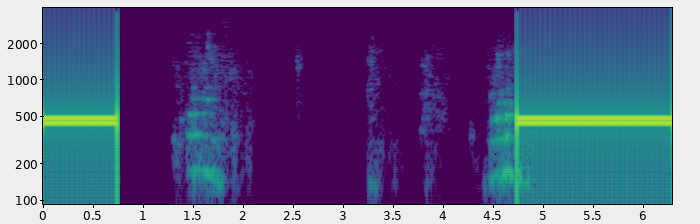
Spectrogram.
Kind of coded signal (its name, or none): telephone call progress tone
